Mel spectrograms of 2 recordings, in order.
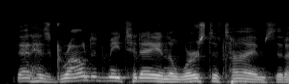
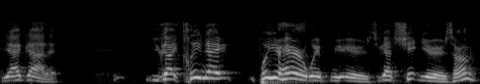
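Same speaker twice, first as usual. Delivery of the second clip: helpful local guy; 6 semitones higher than usual. Retold or imitated. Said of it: "and they're like".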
